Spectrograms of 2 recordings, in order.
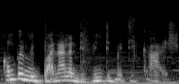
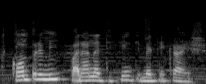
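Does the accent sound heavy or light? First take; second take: heavy; light. First: The words are spoken in a heavy, weighty accent. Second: The words are spoken in a light, soft accent. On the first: The speaker is from the south. "tem um peso a mais na palavra" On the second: The speaker is from the north. "Norte, ... no norte nós temos a palavra muito mais leve"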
